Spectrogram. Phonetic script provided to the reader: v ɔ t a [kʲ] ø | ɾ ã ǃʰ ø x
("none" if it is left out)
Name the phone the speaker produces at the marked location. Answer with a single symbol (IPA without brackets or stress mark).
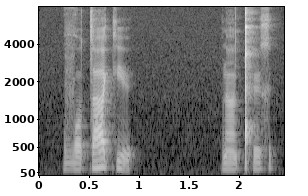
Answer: kʲ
